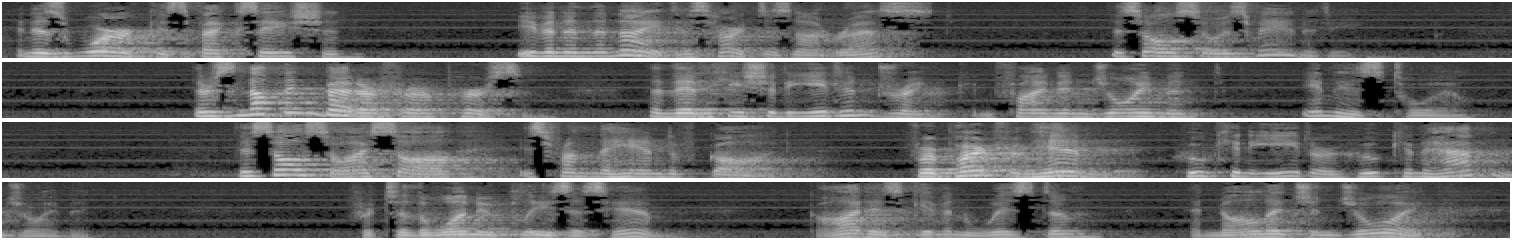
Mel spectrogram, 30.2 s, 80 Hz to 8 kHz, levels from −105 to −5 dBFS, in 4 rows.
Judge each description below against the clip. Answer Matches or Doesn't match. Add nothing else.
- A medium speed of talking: Matches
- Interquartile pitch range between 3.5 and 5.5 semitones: Matches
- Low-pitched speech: Doesn't match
